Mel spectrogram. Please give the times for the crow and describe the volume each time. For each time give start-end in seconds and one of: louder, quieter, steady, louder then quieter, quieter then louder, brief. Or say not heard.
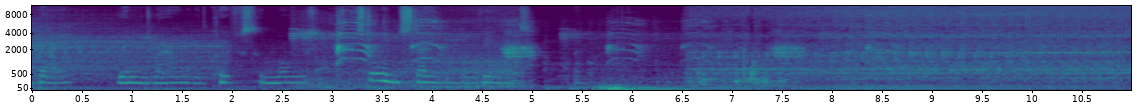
2.5-8.6 quieter then louder.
